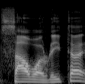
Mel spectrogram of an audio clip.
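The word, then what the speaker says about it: Sahuarita: I used to live in a town called Sawarita.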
